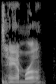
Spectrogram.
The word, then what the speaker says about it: Tamra: I mean, that's what Tamara Bonvillain said, was that, you know, it's a French name. – Mm-hmm. – Not Tamara. Tamra.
